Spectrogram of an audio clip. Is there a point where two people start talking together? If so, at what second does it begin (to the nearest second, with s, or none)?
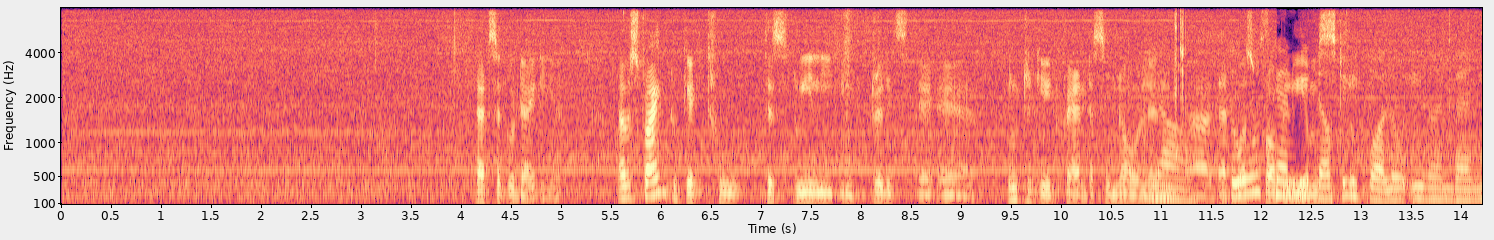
11 s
